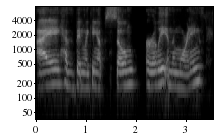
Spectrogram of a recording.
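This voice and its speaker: A woman talks at a very slow pace. Her pitch is medium. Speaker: podcast host. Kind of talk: casual chat. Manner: animated.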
